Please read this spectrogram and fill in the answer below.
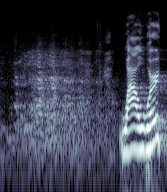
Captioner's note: audience laughing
